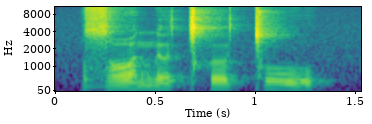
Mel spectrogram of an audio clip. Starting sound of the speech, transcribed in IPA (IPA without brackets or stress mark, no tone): zˤ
